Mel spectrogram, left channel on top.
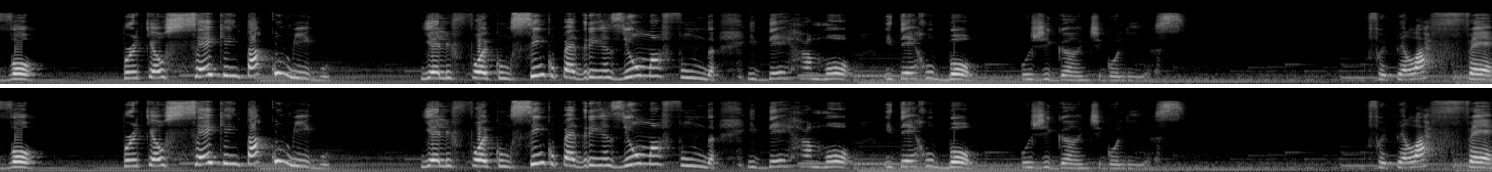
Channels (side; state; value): both; identical; correlation 1.00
